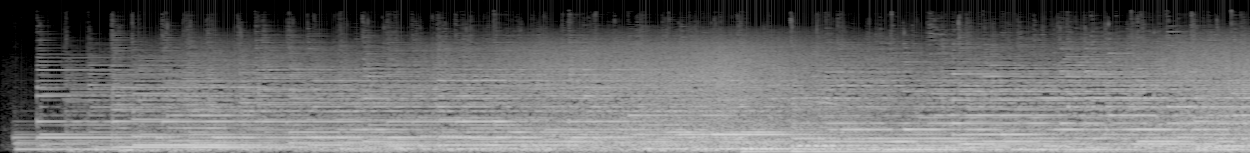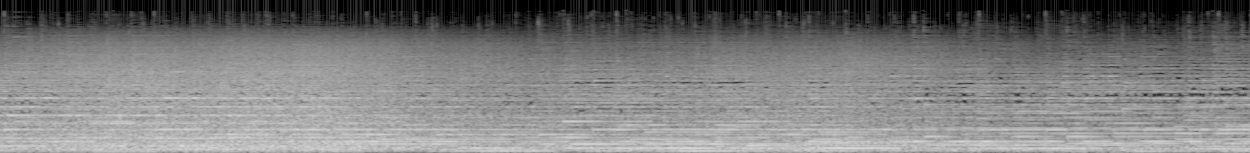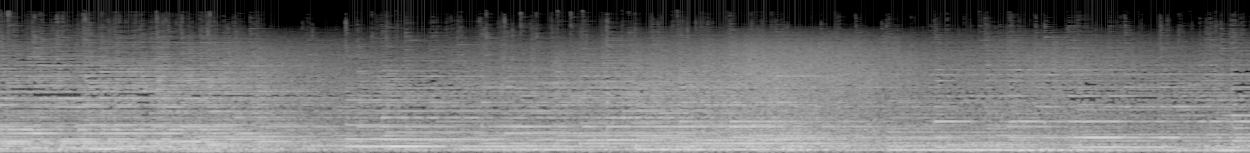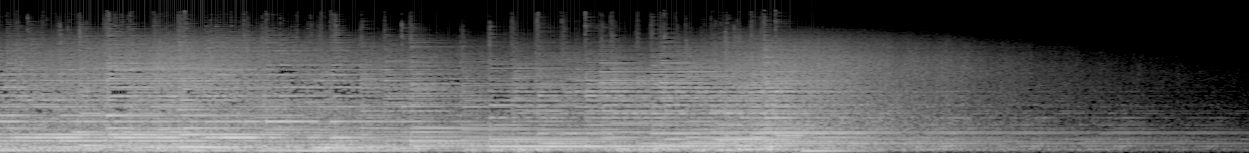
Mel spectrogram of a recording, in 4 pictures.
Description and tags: Beach Piano
beach, Cinematic, Film, Keys, Love, Movie, Music, Ocean, Peaceful, Piano, Sea, shore, Sound, Travel, Waves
